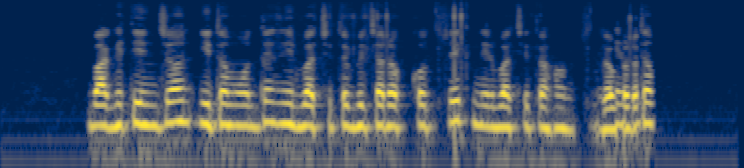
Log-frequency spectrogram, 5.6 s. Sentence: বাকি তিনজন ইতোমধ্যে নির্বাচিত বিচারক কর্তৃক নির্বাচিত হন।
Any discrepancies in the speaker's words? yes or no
yes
